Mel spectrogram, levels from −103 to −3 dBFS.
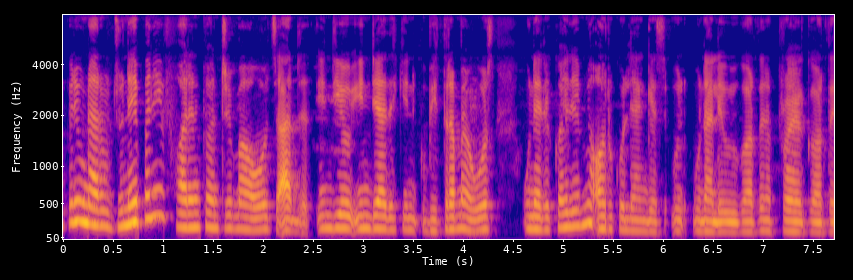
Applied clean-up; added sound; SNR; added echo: none; none; none; none.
